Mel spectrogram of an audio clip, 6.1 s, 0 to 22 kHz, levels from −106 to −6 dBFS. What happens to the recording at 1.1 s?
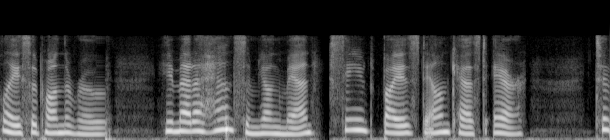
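A burst of packet loss runs from 0.98 to 1.08 s, ending just before 1.1 s. For about a tenth of a second the incoming packets never arrived in time, so the receiver stretched out the last sound it had and let it fade, filling roughly 80 ms with that smeared, dying continuation. The speech then picks up again with about 80 ms skipped, giving a small jump at the join, heard through the call's G.722 band limit at 8 kHz.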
